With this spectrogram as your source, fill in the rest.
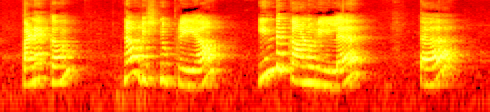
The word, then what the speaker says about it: த: பார்க்கலாம் இந்த வரைபடத்தை பாருங்க நாக்கின் நுனிப்பகுதி மேல் பல்லின் அடிப்பகுதியை பொருந்தி இருக்கு இல்லையா இப்போ நம்மோட நாக்கின் நுனியைக் கொண்டு மேல் பல்லின் பகுதியை பொருந்துமாறு வைக்கணும் வைங்க இப்படி வச்சிட்டு நம்ம உச்சரிச்சோம்னா இந்த த வந்துடும் இப்போ எல்லாரும் நாக்கின் நுனி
